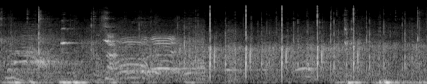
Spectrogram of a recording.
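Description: Table tennis rally: sharp clicks of the ball off the rackets and table, coming in quick succession in the second half.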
